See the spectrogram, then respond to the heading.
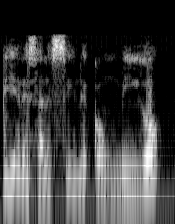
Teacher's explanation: cuando hacemos una interrogación, la entonación al final de la oración hay una subida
